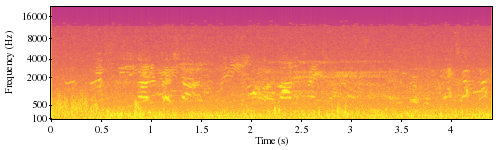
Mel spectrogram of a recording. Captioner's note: crowd chattering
